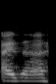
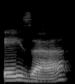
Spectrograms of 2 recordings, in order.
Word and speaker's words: Aiza: us all better yes so it's pronounced Aza I mean no it's all good like um uh Isa also works like I guess more francophone people will call me that but I'm trying to standardize the thing if I can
